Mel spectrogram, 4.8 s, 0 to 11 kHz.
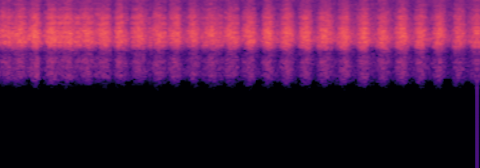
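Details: Cicadas in pine trees above Pefkos Bay, Skiros Island, Greece, in July 2018; a bright, high, sizzling buzz beating in regular rapid pulses, roughly three per second, with no other sounds.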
